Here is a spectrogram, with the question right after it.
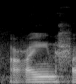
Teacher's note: عین ہا، یہ حلق کے درمیانی حصے سے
